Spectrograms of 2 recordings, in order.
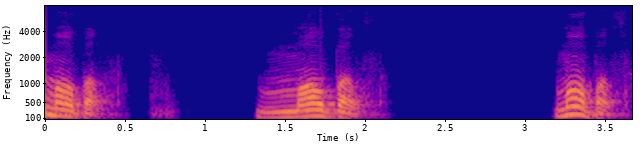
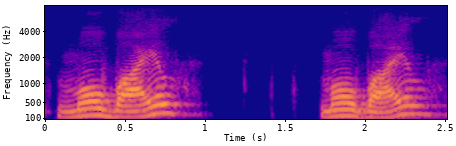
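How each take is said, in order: First: American "mobile", MO-bul; American pronunciation. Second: British "mobile", MO-bile; British pronunciation. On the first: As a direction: say "mobile" with a reduced last syllable. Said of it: "American accent". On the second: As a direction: rhyme the end of "mobile" with "mile". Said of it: "In British accent". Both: Shown as a demonstration.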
